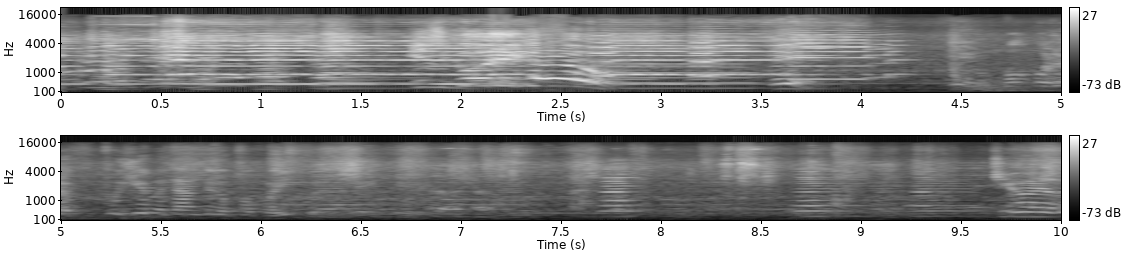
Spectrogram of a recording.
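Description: Fiddle and accordion playing a Polish folk tune together, the accordion holding long notes under the fiddle's melody. The music breaks off about four seconds in, and quieter talking follows.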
